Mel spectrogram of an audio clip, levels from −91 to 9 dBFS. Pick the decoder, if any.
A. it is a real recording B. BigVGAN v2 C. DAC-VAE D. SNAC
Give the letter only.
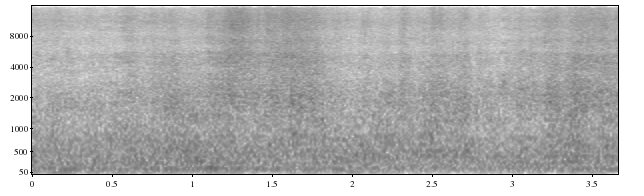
A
